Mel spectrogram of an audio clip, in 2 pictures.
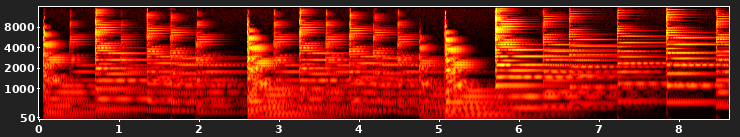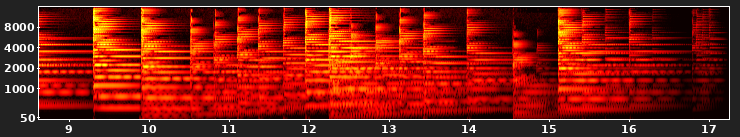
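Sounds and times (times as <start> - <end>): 
Casio VZ-10M synthesizer 12 string internal factory combi tone: 0.1 - 8.6, 9.3 - 15.8.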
